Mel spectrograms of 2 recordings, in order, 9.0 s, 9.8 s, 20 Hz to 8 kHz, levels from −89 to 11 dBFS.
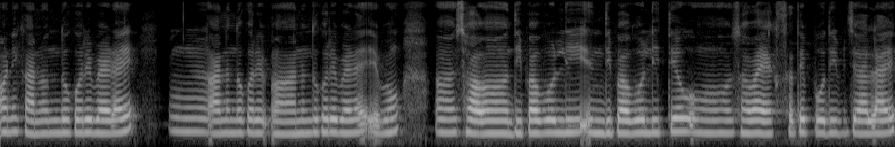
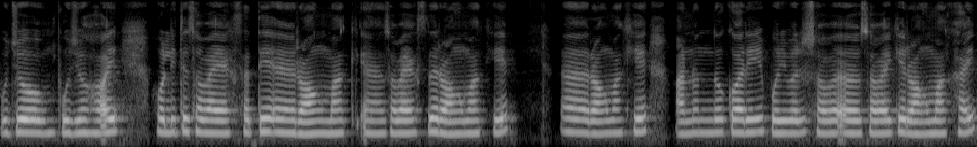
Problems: background sounds at intervals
